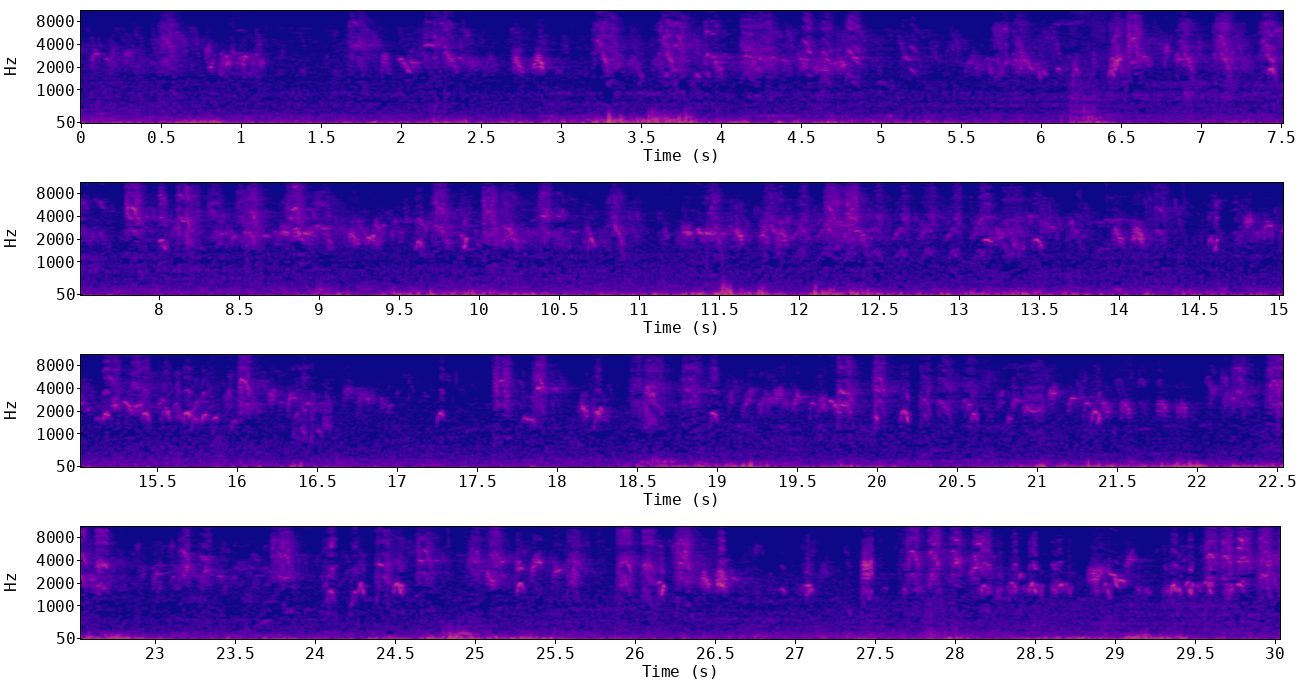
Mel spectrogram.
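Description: Birds chirping and calling continuously in dense, overlapping chirps, with occasional low rumbles underneath.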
